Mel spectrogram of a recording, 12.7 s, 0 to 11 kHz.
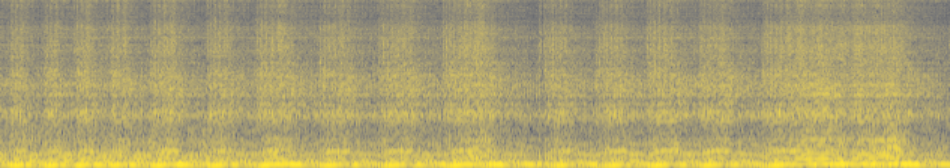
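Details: Derbi 125, a former non-runner, after a carb service and fuel tank clean: a steady idle putter that rises and falls cleanly with each twist of throttle, with no hesitation or popping; it runs lovely.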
